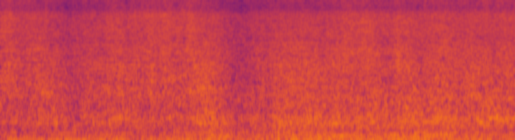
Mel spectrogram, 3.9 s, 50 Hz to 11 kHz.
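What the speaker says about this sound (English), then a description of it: "I'm gonna go ahead and just get some water on it," Garden hose spraying water over the dusty body of a 1965 Mustang, a steady broadband hiss that stays loud and continuous throughout with a brief dip midway, no talking.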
